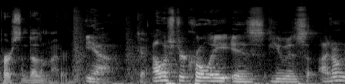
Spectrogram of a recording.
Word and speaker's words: Crowley: aleister crowley he liked his name was actually crawley but he liked it pronounced crowley because it was like a uh parody of holy oh is there a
